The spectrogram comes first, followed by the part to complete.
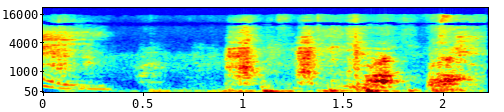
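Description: A husky-malamute's drawn-out vocal call sliding down in pitch and ending in the first half second. It is followed by breathing and low thumps as the dog moves about.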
